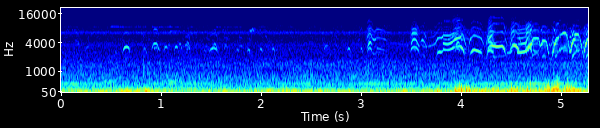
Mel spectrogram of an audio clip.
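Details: At Twin Lakes in Diamondhead, Mississippi, in 2017, black-bellied whistling ducks with juveniles: a few soft whistles, then a burst of loud, rapid, looping whistled notes from several birds over low rumbling noise.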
